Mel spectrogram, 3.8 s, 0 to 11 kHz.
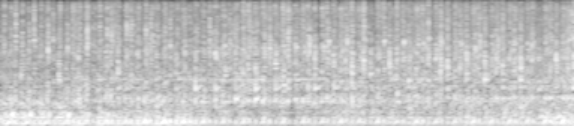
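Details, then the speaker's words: Chevy 350 5.7 fuel-injected V8, cold winter start with fresh battery: fires up cold and settles into a steady, deep idle without knocks or misses; normal cold start and idle. "always trust your Chevrolet to start on a cold day it is a Chevy 350 5.7 in there"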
